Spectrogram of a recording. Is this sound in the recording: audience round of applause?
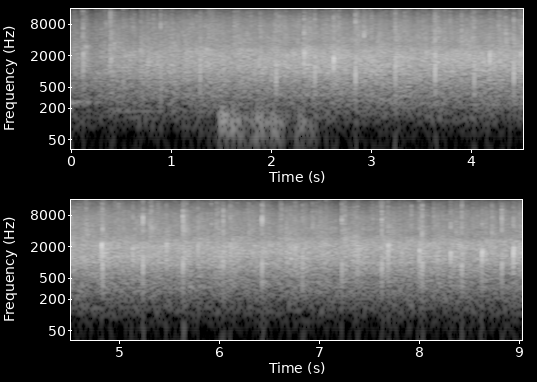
yes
